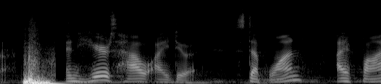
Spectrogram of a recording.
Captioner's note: air whooshing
